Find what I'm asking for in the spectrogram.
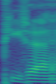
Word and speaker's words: Pieta: Niall, the garden is based around, or it's on behalf of, I guess, PETA House, P-I-E-T-A, for those who are outside of Ireland. Can you explain to those at home, or for maybe who aren't aware, what is PETA House exactly?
